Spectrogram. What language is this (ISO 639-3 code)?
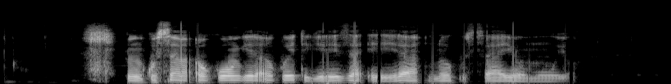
lug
